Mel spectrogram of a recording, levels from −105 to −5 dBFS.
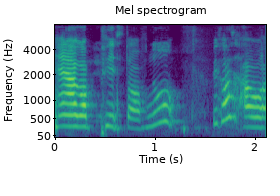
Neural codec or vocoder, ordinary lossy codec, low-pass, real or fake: codec, 16 kHz, 16 kbps, FunCodec, trained on LibriTTS, 50 frames a second; none; none; fake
